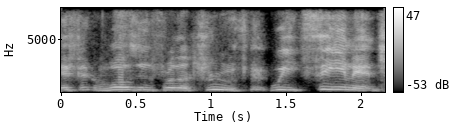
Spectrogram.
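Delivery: acted-out, very high-pitched, loud, heated angry rant. Recounting how she kept ranting with compelling arguments: mimicking her angry rant. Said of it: "She's literally ranting about this shit".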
